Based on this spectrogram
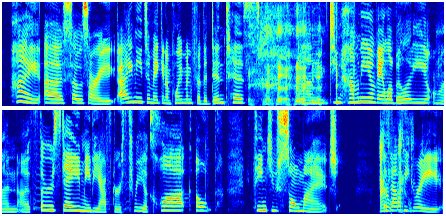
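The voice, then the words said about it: Polite put-on phone voice. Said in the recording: “phone voice”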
